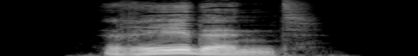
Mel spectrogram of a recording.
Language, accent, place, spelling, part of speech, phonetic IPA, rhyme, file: German, Germany, Berlin, redend, verb, [ˈʁeːdn̩t], -eːdn̩t, De-redend.ogg
- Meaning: present participle of reden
